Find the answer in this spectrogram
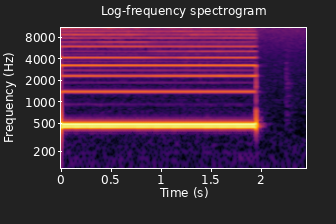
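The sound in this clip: A telephone tone sounds while a call is being dialed: one steady, buzzy, sustained tone lasting about two seconds, then it cuts off abruptly with a click into near silence.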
